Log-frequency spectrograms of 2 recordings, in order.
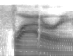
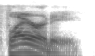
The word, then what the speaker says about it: Flaherty: spot i want to call it flattery but it's not it's flaherty right i mean yeah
